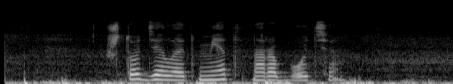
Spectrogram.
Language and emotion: Russian, neutral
